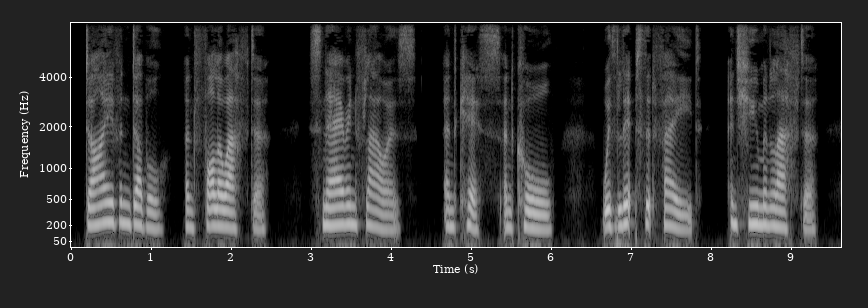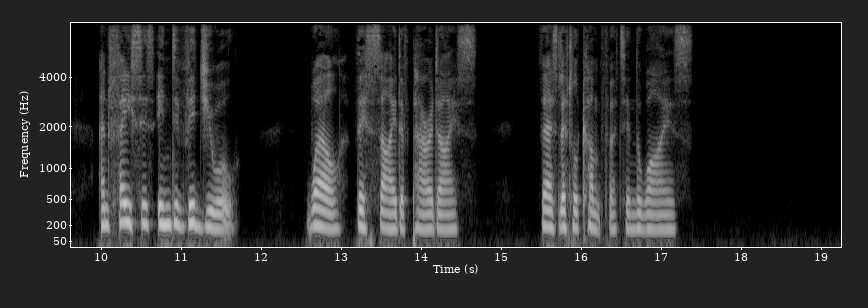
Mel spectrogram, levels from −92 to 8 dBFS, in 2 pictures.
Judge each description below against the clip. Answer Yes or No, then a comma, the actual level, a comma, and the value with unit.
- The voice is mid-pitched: Yes, medium, 175 Hz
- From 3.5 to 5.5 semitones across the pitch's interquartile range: Yes, average, 3.8 semitones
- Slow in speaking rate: Yes, slow, 105 wpm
